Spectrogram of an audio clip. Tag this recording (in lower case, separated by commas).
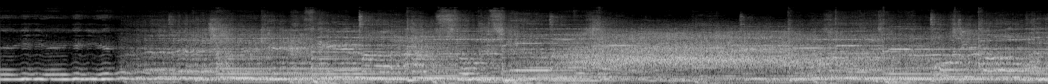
music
